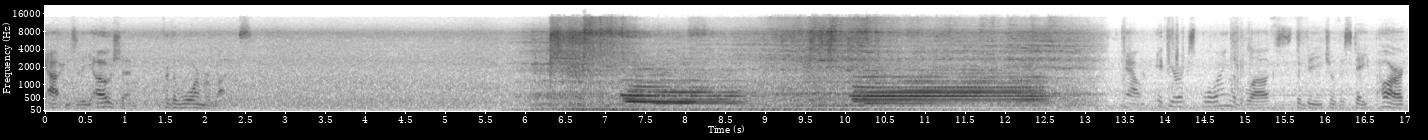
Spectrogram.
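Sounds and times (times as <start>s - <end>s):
train rumbling past: 5.6s - 14.0s
train air horn blasts: 5.8s - 13.3s.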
